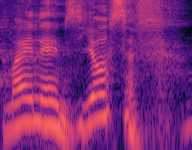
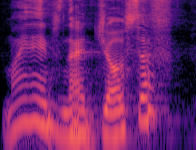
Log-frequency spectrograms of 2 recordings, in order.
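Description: First: "Yosef" starting with a Y sound; Yosef pronunciation. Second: "Joseph" with an English J sound at the start. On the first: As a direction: say "Yosef" with "yo" in place of "jo", pitched up. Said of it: "it says Yosef". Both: Retold or imitated.

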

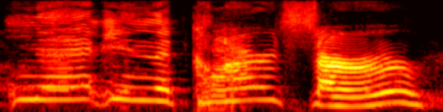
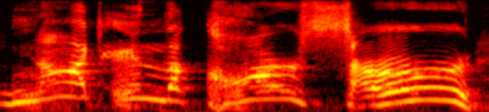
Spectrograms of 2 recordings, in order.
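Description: First: High, mocking seven-year-old girl voice; childish mock repeat; mocking little girl. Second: Plain. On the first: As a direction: parrot it back like a bratty little girl. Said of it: "He's mocking me like a seven-year-old girl". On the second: Retold or imitated. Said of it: "and I'm saying".

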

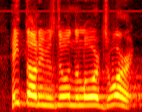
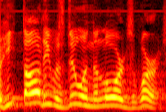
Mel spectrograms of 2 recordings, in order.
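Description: First: A bit louder, stress on thought; emphatic repeat. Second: Said in the usual way. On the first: Acted. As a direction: lean into the word thought, preaching. Preacher repeats line for emphasis.

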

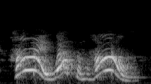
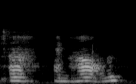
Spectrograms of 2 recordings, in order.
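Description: First: Much higher, louder and slow, sunny greeting; cheerful welcoming house. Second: Slow, deflated sigh of a greeting; weary arrival. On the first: A home greeting its owner at night, bright and welcoming. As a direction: greet them like a delighted house. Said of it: "your home should rise up and say". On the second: Someone coming home to a house that drains them, flat and weary. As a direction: drag the words like you dread coming in. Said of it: "you walk up to it and you go". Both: Pretend.

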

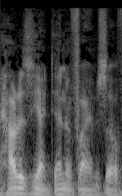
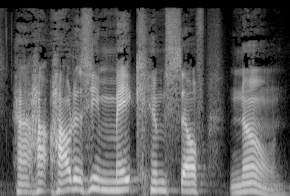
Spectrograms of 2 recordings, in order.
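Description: First: Fast, low, quick mumble of the wrong line; tossed off as a quick mock slip; rushed slip. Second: Said in the usual way. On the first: Shown as a demonstration. Preacher mocks his own near slip, fast and low. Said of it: "I almost said". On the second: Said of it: "That would have been weird".

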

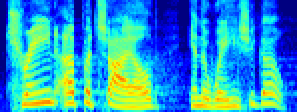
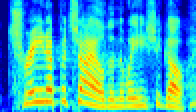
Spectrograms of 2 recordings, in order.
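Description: First: Slow, measured reading with a pause midway; slow scripture reading. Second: Said in the usual way. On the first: Shown as a demonstration. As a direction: read the verse out slowly, phrase by phrase. Reads the verse slowly first.

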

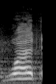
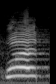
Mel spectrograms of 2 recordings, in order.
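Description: First: What with a questioning rise; puzzled what. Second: High, sharp what; pitched up, quick; email what. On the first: To the audience, an email with question mark: rising what. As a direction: let it lift at the end. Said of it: "It'd be like". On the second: To the audience, reading an email: high sharp what. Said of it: "if I sent you an email and I said". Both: Shown as a demonstration.

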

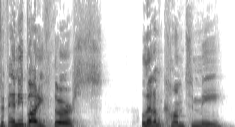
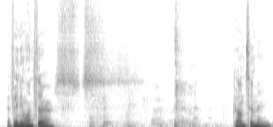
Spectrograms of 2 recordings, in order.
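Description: First: Full-force shout, very high and loud; Jesus. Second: Slow, higher-pitched mock-mellow delivery; nonchalant movie Jesus. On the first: Acted. Crying out at the climax of the feast, shouting. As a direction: cry it out over a hushed crowd. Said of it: "Cried out. If you don't have a shouting Jesus". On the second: Film Jesus rolls around a pillar, mock nonchalant. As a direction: drift through it lazily, lilting upward. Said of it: "this philosophical idea that Jesus is just".

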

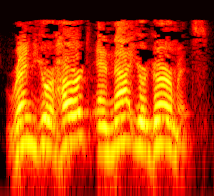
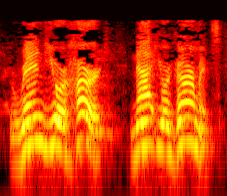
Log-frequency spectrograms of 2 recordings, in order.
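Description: First: "not" slow and punched in "Rend your heart and not your garments"; stress on NOT. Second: "Rend your heart" then "not" hit with falling tune; stress on NOT. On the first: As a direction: lean hard on "not". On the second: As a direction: split it, punch "not". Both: Acted. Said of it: "Where the emphasis is to be?".

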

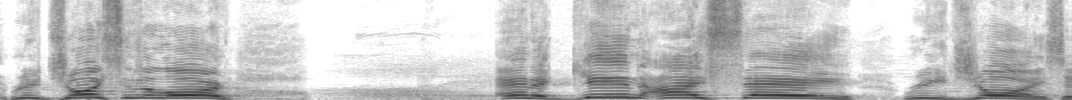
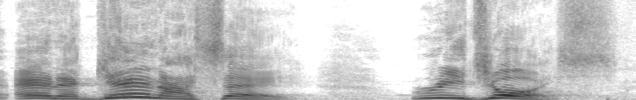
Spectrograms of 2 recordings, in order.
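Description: First: Loud, high chant for the church to repeat; call and response shout. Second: Preached. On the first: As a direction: lead the room in saying it, full voice. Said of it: "Can you say it with me?". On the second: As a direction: hammer it home one more time. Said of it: "let me preach it one more time". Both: Shown as a demonstration.

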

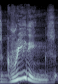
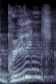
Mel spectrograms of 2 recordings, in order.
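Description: First: Low, formal "Greetings." said solemnly; angel's greeting. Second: "Greetings?" pitched high, disbelieving; incredulous question. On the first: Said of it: "the angel goes". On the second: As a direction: throw "Greetings?" back in disbelief. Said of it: "and I wanna go". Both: Retold or imitated.

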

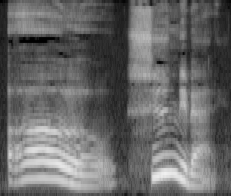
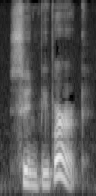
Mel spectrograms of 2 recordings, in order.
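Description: First: Loud, sing-song Swedish "Sundbyberg" of recognition; drawn-out oh, then Swedish-accented name; Swedish locals. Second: Put-on Sundbyberg in a broad American accent; hopelessly American accent. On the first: Locals finally understanding the suburb's name, Swedish-accented realization. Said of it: "until they said". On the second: Newcomer naming her Swedish suburb, hopelessly American accent. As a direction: say "Sundbyberg" with hard American r's. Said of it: "in my hopelessly American accent". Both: A narrator's reading.

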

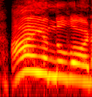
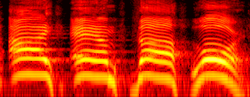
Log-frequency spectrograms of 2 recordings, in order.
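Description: First: Loud steady declaration of I am the Lord; proclaiming. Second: Slow, very loud shout of I am the Lord; climactic shout. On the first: God naming himself to Moses, firm declaration. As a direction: declare it firmly. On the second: God's final declaration to Moses, slow roaring shout. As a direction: stretch and roar each word. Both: Acted.

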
